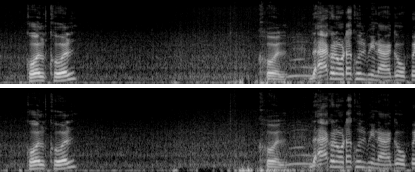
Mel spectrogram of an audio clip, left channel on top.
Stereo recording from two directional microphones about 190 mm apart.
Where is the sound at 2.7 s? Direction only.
5° right (ahead or behind).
